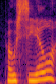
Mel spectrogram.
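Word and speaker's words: Poecile: So the genus is Poseel.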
